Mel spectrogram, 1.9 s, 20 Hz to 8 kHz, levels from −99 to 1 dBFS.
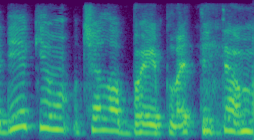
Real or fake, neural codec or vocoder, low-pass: real; none; 7.2 kHz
